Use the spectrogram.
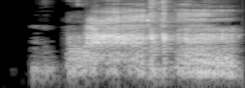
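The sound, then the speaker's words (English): A dog, Prime Minister Chino, growls, a low rumble that starts softly and then swells into a sustained, snarling growl lasting a couple of seconds, with no talking over it. “If anything goes sideways, it's the dog's fault.”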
